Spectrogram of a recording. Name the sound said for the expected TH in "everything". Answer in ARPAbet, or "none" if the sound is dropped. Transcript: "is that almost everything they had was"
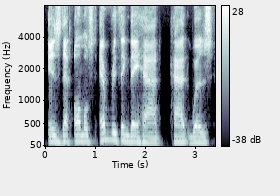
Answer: TH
